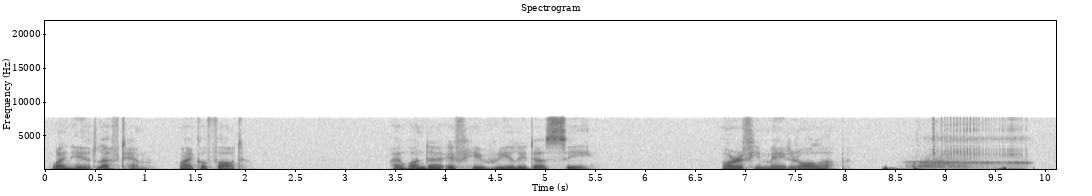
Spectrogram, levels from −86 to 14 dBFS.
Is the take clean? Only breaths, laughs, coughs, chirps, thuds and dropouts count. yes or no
no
